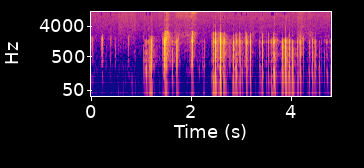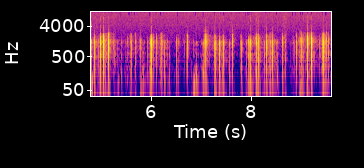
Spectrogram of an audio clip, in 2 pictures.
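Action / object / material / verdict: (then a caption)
tap / cork coaster / cork / none. A round, flat, solid cork coaster held on a fur rug is tapped quickly and scratched across its top surface by both hands with long nails, with an echo effect applied. Soft, dull, low-pitched taps and short scratchy bursts start sparse, then become a dense, continuous patter from about 2.5 seconds on. The sound stays muffled and lacks any bright edge.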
